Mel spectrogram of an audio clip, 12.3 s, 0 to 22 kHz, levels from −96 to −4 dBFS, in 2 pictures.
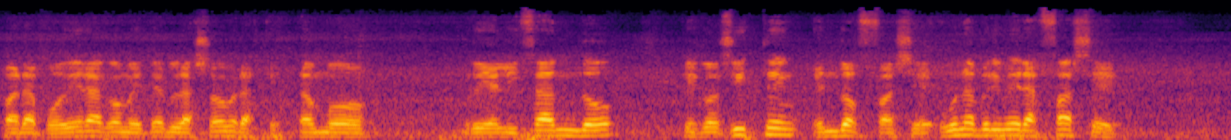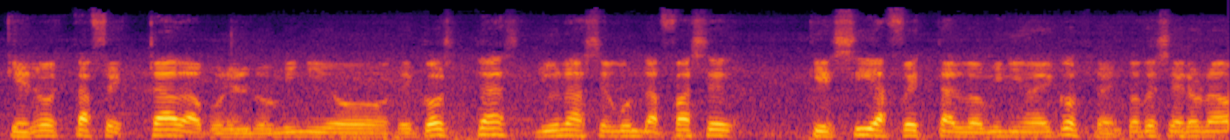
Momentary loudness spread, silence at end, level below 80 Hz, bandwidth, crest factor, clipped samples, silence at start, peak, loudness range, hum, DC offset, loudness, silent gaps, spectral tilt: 7 LU; 0 s; -46 dBFS; 16.5 kHz; 18 dB; under 0.1%; 0 s; -4 dBFS; 1 LU; none; under 0.1%; -22 LUFS; none; -5 dB/octave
